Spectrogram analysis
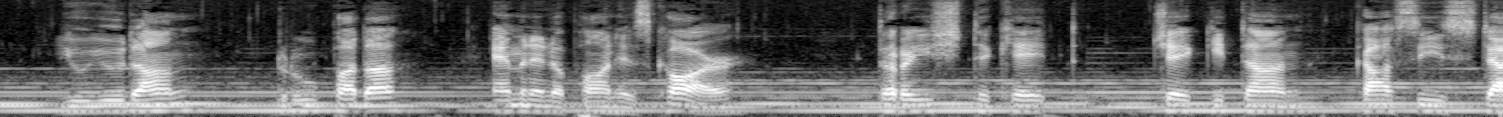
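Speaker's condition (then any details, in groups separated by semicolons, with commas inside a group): No condition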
